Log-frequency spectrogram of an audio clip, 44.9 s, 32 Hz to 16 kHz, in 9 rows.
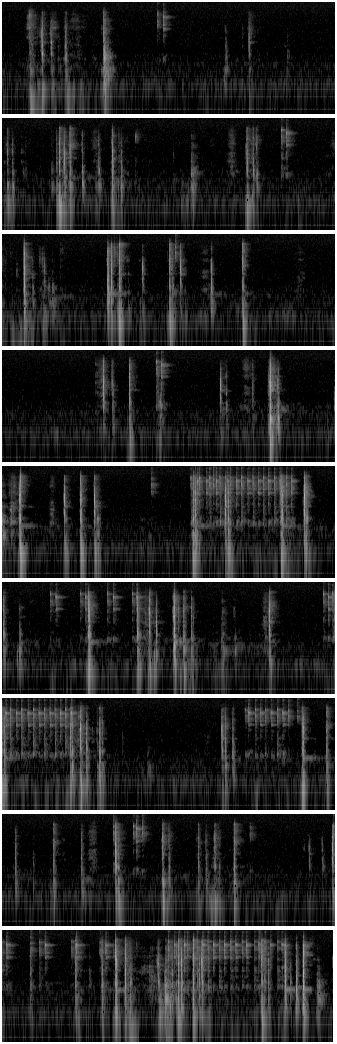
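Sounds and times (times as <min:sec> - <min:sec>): typing on mechanical keyboard: 0:05.0 - 0:07.0, 0:11.6 - 0:13.7, 0:22.8 - 0:25.1, 0:25.7 - 0:27.9, 0:29.8 - 0:31.6, 0:33.2 - 0:35.0, 0:36.6 - 0:38.8, 0:39.6 - 0:44.7.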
